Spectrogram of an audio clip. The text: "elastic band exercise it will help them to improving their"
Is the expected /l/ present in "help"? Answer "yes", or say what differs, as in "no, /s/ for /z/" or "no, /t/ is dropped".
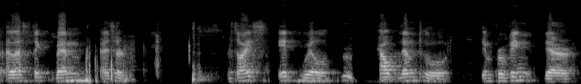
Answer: yes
